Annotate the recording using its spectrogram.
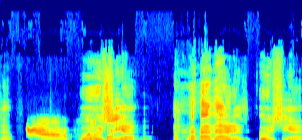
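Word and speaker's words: Uxía: Uxia. I think the accent is on the I, so Uxia.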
